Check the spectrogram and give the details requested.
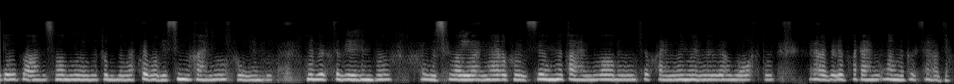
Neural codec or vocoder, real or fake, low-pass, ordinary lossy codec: codec, 16 kHz, 0.5 kbps, FreqCodec, smaller model; fake; none; none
